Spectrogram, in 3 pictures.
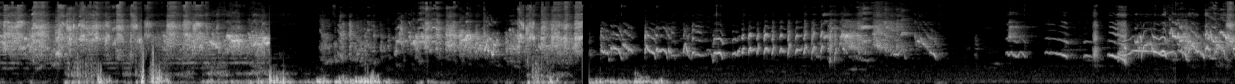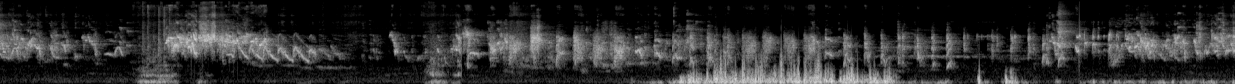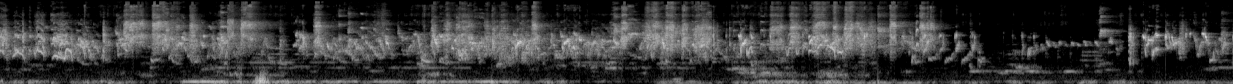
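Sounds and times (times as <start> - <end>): low rumble: 23.2 - 30.5.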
